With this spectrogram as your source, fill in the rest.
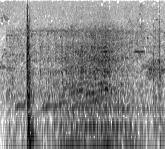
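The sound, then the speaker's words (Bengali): A blue Ambassador car sets off: one sharp knock early on, then a steady low engine rumble that holds at even loudness throughout, with no voices. “Neil ambassador স্টেশনের বাইরেই অপেক্ষা করছিল আমরা পাঁচজন তাতে উঠে পড়লাম”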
